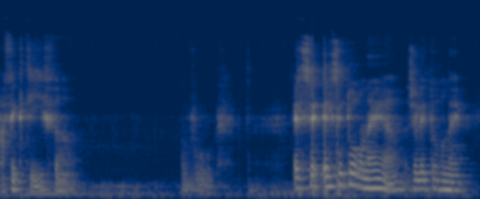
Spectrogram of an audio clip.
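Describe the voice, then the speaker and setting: Very slow and broken by long, frequent pauses, a woman's very deep, low voice swings widely in loudness against audible room echo. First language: not French (speaking French). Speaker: tarot reader. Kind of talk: tarot reading. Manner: animated, with many fillers.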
